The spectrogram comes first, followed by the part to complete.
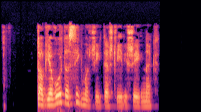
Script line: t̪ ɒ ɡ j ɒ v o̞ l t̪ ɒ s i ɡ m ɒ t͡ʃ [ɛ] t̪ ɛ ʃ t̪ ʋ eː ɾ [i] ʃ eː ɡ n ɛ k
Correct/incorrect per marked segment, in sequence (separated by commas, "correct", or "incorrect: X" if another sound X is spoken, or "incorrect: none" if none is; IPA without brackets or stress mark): incorrect: i, correct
